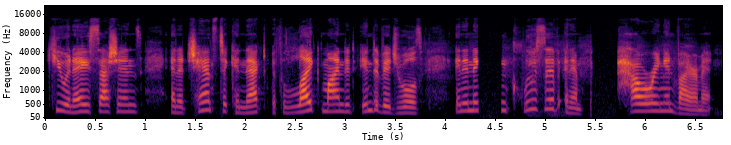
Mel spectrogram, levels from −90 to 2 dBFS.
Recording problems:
thin; very; fading below 850 Hz
household noises; faint; throughout; 25 dB below the speech
audio cutting out; at 4.5 s and at 5.5 s

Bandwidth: 14 kHz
